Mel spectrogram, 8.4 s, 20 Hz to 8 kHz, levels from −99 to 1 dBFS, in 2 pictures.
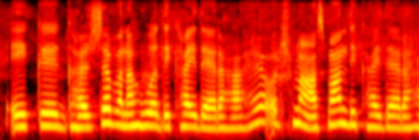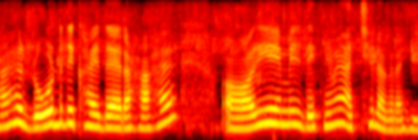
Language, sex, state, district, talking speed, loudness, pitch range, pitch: Hindi, male, Bihar, Bhagalpur, 215 wpm, -26 LUFS, 210-265 Hz, 225 Hz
